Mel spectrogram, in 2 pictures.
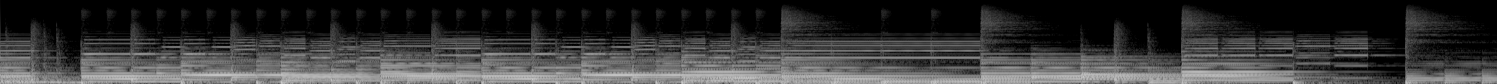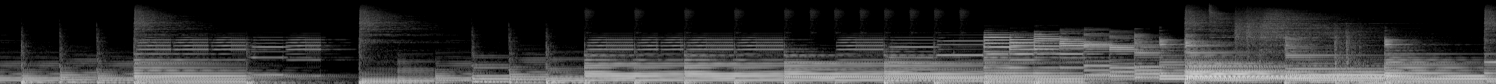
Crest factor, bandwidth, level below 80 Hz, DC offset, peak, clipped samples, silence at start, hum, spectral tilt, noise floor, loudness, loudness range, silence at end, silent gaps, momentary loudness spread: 18 dB; 15.5 kHz; -32 dBFS; under 0.1%; 0 dBFS; under 0.1%; 0 s; none; -7 dB/octave; -39 dBFS; -19 LUFS; 9 LU; 0 s; none; 11 LU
